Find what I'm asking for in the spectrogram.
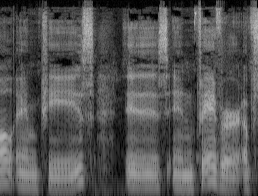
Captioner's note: speaking French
